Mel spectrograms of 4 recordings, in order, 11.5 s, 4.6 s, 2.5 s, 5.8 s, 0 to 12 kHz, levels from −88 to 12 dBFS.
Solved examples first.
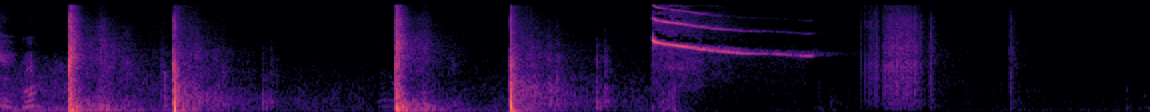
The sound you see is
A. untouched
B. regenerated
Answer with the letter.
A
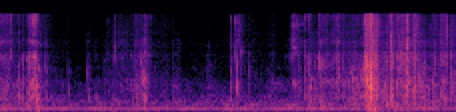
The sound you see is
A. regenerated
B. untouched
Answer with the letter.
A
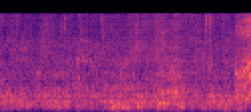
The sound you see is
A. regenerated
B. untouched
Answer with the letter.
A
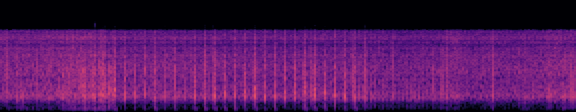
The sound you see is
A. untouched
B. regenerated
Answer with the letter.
A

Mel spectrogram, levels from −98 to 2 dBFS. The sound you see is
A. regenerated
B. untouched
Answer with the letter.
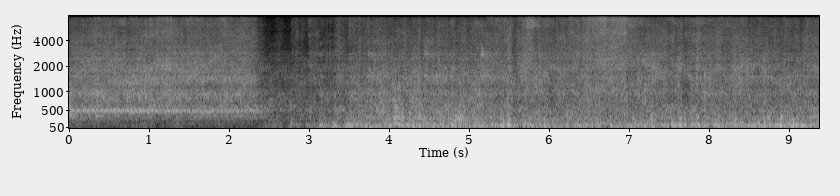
A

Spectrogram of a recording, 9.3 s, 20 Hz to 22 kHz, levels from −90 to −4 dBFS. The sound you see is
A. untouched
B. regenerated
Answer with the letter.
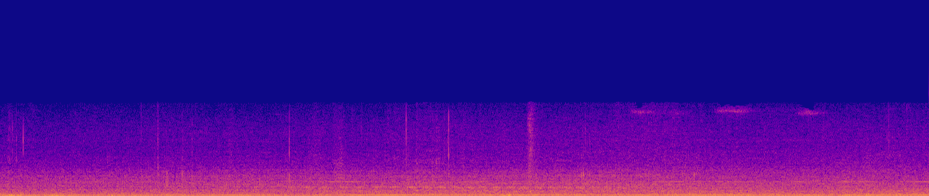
A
